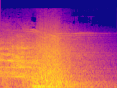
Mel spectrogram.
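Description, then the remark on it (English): A Star Wars TIE Fighter enemy spaceship roar, made from a car passing a microphone on wet pavement layered with elephant growls: a loud, harsh, screeching whoosh with a shrill howling edge that swells for about a second, then slowly fades away. No one speaks. “The TIE Fighters are one of my favorite sounds in Star Wars.”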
